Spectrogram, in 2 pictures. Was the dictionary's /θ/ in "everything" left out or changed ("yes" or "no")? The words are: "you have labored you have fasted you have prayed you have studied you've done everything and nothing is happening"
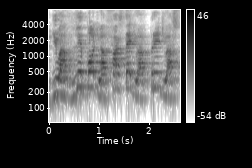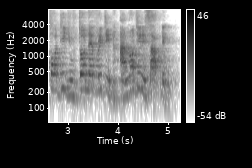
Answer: yes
